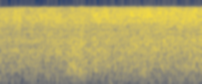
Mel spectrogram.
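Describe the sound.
Shrimp and bread dipped in batter fry in boiling oil, giving a dense, steady crackling sizzle that hisses evenly throughout without talk.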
